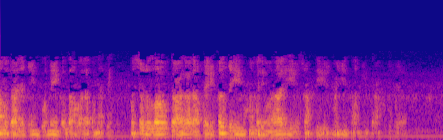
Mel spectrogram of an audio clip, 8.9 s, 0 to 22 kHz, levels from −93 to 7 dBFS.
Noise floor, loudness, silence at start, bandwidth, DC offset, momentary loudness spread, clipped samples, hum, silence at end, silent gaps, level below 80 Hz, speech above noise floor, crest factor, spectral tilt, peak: -42 dBFS; -21 LUFS; 0 s; 4.4 kHz; under 0.1%; 17 LU; under 0.1%; none; 0 s; none; -46 dBFS; 22 dB; 20 dB; -13 dB/octave; 0 dBFS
